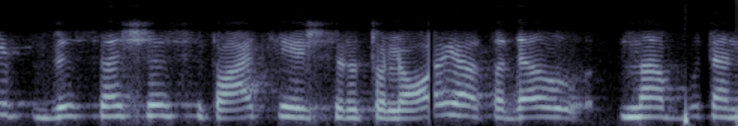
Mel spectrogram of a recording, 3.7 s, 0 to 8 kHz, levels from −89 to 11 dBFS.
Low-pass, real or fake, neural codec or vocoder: 7.2 kHz; real; none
